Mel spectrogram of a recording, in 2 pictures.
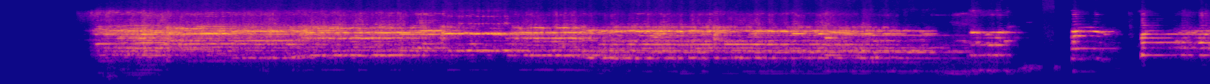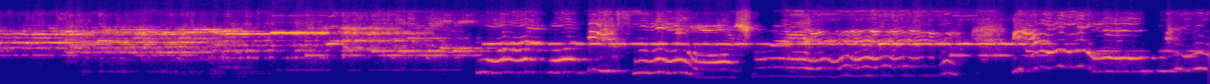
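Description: Karaoke-style backing music heard thin and narrow through an online video call, starting after a moment of silence and briefly cutting out about halfway. A woman's singing voice comes in over it near the end.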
